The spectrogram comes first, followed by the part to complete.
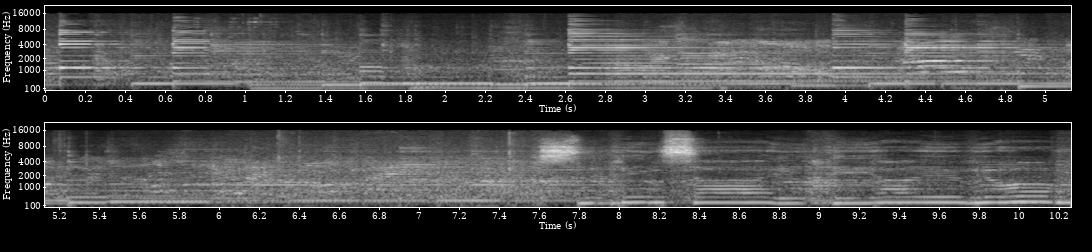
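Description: Acoustic guitar strummed and picked in sustained chords, with a man singing over it from partway through.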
